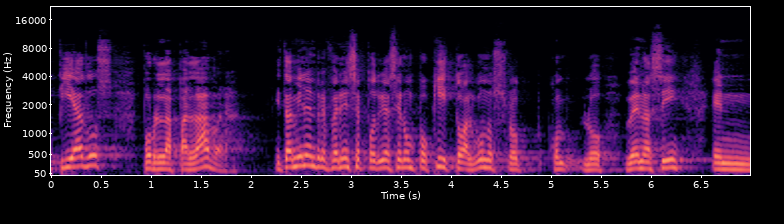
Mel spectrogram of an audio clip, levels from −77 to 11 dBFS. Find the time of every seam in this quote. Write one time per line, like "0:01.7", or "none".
0:02.1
